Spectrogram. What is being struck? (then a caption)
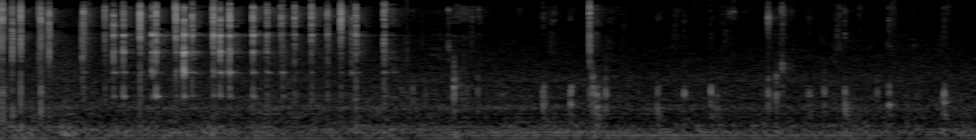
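Thick glass candle jar filled with wax. A small, thick glass candle jar with a floral print, filled with solid wax, is tapped and clinked on its sides and base with long acrylic nails. The bright, clicky taps come fast and close together at first, then thin out into softer, scattered taps. A fan hums steadily underneath.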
